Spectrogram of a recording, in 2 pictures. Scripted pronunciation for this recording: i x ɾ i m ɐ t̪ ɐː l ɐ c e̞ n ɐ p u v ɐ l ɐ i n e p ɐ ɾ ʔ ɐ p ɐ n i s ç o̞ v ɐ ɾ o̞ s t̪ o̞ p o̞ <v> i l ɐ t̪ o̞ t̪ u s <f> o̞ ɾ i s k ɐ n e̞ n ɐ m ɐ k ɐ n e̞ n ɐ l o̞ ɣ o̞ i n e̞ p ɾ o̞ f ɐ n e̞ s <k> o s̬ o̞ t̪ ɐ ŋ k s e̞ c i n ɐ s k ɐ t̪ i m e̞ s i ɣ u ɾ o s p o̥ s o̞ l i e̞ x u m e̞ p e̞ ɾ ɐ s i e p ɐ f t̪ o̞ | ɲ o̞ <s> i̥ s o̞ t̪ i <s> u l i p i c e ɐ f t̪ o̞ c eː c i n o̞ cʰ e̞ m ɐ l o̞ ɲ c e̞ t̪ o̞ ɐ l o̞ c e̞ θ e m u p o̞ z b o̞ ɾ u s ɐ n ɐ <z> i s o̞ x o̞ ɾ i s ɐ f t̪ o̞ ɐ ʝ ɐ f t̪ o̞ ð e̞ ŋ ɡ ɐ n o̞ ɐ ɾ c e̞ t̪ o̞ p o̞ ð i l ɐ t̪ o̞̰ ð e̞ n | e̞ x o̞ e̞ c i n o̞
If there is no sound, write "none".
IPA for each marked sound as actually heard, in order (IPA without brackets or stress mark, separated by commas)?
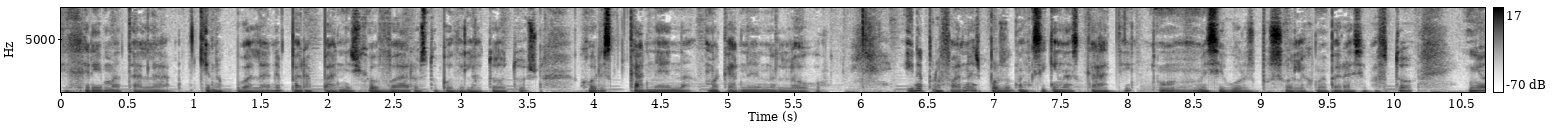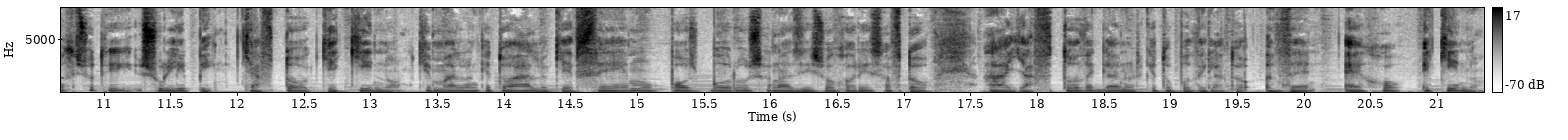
ð, x, p, θ, s, z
